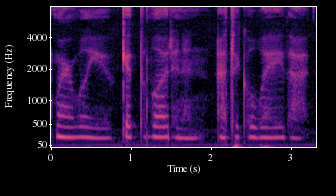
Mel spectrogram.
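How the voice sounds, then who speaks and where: A woman playing a composed, formal vampire coven leader in an ASMR roleplay, whispering softly in a measured, instructive, gently wry way. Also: mid-range voice, monotone, close to an everyday voice. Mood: wryly instructive. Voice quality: breathy, whispered, soft.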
